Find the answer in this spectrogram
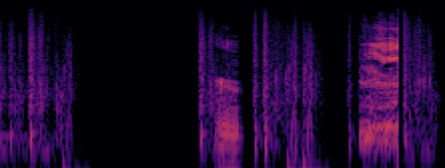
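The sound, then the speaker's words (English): A pig grunts and oinks in several loud, rough bursts, separated by short pauses, with a harsher squealing snort near the end. “Um, could it be that we were loading in these pigs?”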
